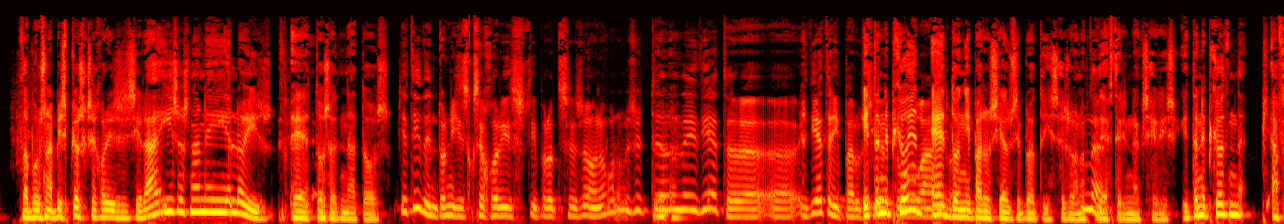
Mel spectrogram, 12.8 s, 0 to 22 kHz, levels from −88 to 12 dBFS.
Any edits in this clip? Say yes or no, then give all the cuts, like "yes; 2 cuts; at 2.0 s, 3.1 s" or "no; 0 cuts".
no; 0 cuts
